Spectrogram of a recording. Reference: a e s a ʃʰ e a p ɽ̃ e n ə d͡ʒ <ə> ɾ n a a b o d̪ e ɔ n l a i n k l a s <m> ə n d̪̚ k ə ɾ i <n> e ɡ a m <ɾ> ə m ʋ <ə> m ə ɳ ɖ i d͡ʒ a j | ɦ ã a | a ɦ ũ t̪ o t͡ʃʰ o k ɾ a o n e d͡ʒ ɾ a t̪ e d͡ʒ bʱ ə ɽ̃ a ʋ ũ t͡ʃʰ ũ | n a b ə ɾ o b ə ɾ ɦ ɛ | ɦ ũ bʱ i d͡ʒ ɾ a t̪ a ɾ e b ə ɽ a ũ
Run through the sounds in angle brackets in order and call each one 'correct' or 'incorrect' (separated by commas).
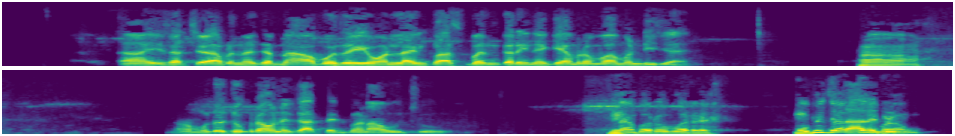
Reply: correct, incorrect, correct, correct, incorrect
